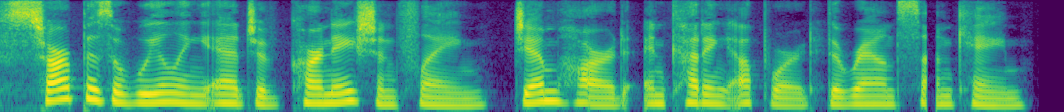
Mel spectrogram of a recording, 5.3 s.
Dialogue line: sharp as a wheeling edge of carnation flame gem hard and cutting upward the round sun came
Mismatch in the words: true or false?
false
